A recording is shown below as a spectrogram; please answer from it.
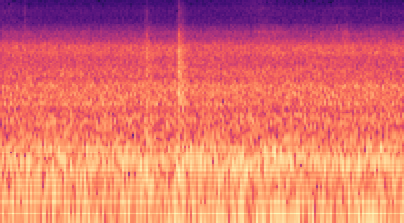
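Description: A steady mechanical hum with a hiss, like a running fan or air-conditioning unit, with one faint click a little under two seconds in.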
